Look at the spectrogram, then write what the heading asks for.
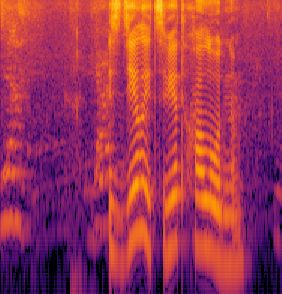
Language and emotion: Russian, neutral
